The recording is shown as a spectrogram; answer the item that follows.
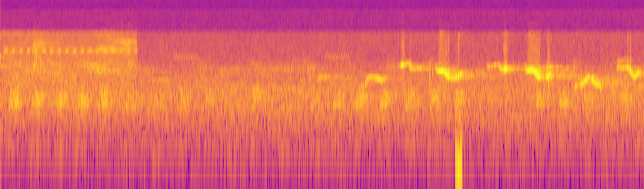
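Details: Sabiá thrush song at spring's arrival: faint, quiet start, then louder fluting whistled phrases with slurred downward and upward turns in the second half. A single sharp click is heard.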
